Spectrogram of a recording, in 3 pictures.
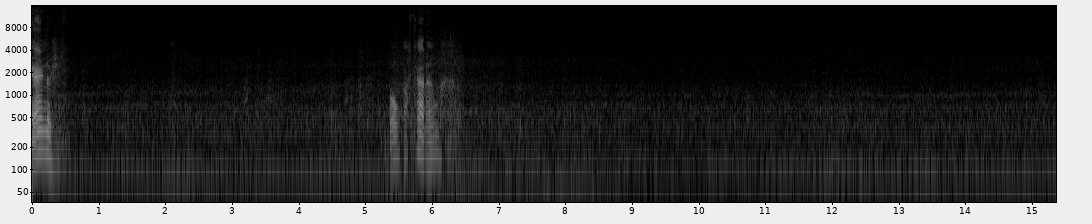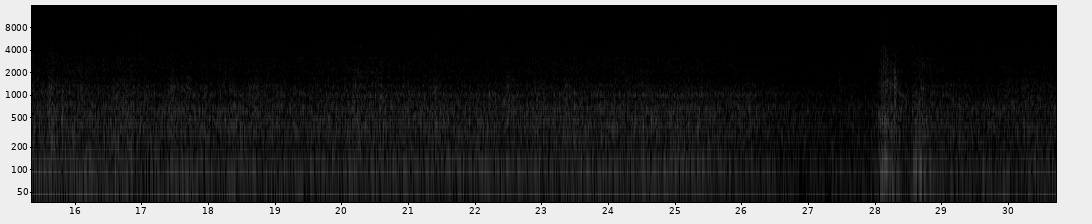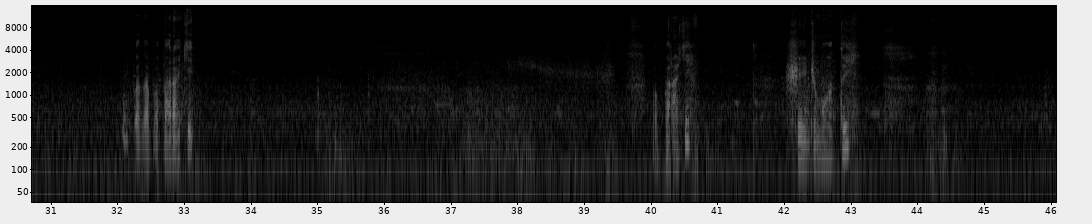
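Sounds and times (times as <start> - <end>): tyres rumbling on cobblestones: 0.0 - 46.0.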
